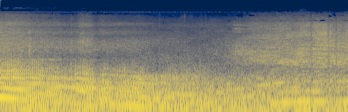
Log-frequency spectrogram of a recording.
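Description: Pickup truck engine running, its pitch falling just after the start and then settling to a steady run.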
